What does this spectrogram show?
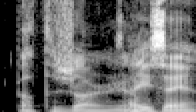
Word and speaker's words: Belteshazzar: Belteshazzar, yeah.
